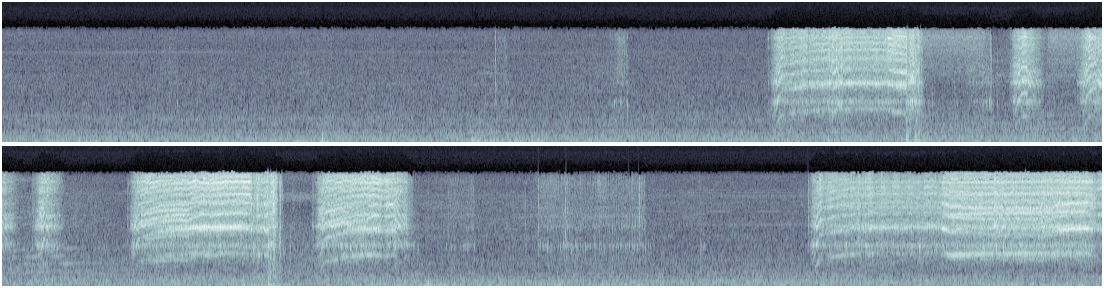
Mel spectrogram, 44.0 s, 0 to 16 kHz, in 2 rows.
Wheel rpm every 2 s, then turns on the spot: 0, 0, 0, 0, 0, 0, 0, 40, 220, 60, 40, 20, 120, 170, 130, 10, 10, 10, 0, 180, 220, 220.
18-20 30-36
